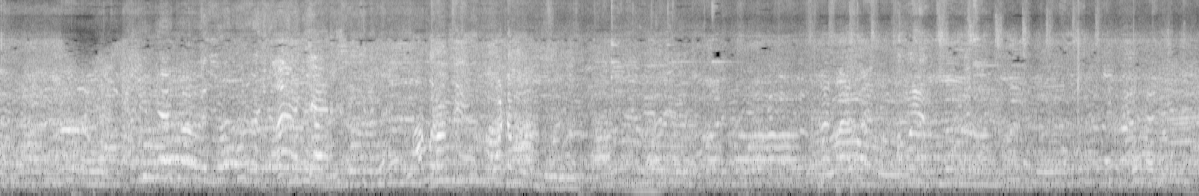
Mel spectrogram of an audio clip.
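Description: Young men shout and call out close by.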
